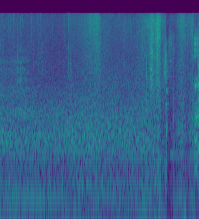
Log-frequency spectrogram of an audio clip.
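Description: A tennis serve struck near the end: one short crack of a racket hitting the ball, over a steady loud rushing background noise with a low hum.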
